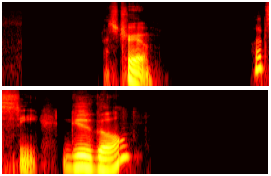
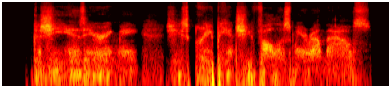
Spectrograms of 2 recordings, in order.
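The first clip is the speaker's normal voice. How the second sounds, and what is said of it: Whispering. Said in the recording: “why I'm whispering”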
